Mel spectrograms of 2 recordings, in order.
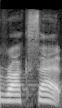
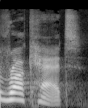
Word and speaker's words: Rockette: It's a Rockette. They're not even saying it right.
